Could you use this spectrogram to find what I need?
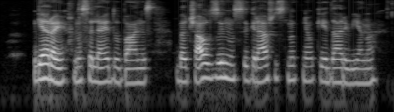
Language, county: Lithuanian, Marijampolė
